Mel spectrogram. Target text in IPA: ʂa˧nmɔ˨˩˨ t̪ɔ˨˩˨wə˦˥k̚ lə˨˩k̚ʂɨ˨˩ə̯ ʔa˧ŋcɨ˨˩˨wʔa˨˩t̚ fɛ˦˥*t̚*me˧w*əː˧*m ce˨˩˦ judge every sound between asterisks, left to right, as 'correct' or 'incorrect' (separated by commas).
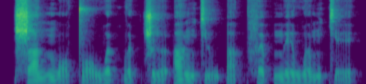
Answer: incorrect, incorrect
